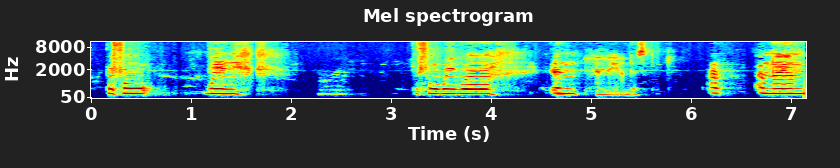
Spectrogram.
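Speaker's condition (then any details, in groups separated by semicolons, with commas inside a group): Cerebral palsy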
